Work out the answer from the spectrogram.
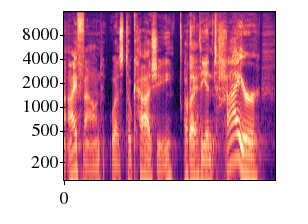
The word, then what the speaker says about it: Tokaji: of research and the pronunciation I found was tokaji but the entire wine and bourbon and whiskey world tells me that that word is pronounced tokai.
